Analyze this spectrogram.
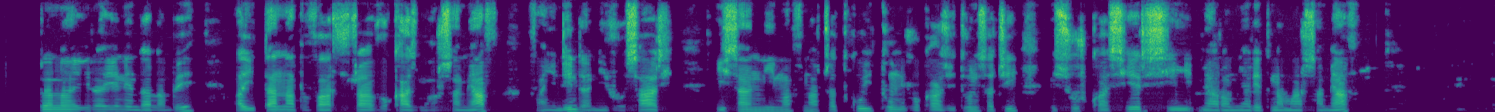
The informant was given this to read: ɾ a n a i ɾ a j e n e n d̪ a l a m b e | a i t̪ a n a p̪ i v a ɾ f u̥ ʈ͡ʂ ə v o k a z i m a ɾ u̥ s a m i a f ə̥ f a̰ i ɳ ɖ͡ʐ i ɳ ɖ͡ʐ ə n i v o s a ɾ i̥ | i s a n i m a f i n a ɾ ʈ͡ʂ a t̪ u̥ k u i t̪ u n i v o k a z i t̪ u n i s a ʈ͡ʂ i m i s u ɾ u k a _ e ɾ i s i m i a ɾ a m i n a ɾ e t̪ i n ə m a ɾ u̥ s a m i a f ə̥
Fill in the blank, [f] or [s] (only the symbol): s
